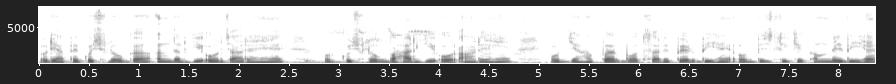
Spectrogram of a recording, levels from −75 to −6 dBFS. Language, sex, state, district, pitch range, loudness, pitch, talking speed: Hindi, male, Bihar, Araria, 130-140 Hz, -36 LUFS, 135 Hz, 230 wpm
